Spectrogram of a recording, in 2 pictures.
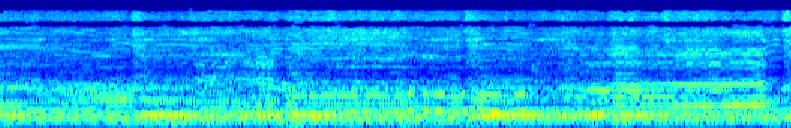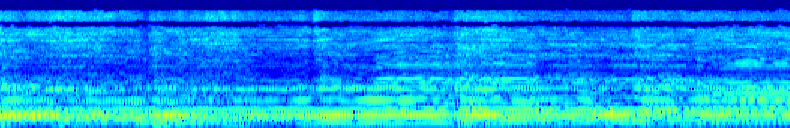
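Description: A long-necked bowed string instrument of the Indian type playing a slow, wavering melody over steady sustained drone tones.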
